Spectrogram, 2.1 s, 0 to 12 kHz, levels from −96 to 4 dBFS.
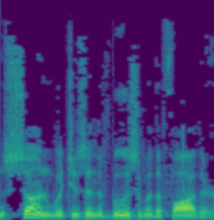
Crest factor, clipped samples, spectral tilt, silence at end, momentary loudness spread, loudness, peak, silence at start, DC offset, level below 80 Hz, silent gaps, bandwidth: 16 dB; under 0.1%; -5.5 dB/octave; 0 s; 7 LU; -21 LUFS; -4 dBFS; 0 s; under 0.1%; -76 dBFS; none; 11.5 kHz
